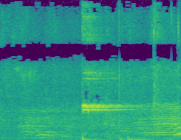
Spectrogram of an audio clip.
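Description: Shouts from the gym, then about a second in a thud on the wrestling mat and one short, steady blast of the referee's whistle stopping the action, with more low thumping of bodies on the mat under it.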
